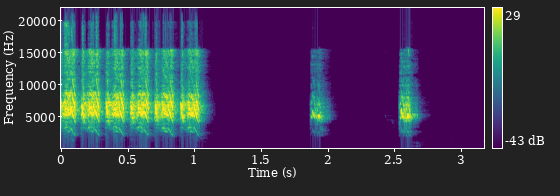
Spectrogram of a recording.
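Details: Crimson sunbird master recording for cage birds: a second-long burst of rapid high ticking notes, then two isolated sharp chirps after a pause.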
